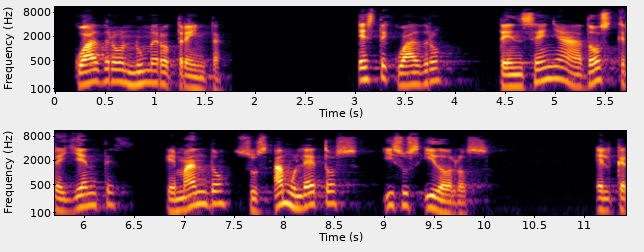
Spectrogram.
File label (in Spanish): good news spanish mexico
